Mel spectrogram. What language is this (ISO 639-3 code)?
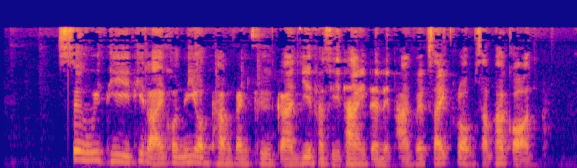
tha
